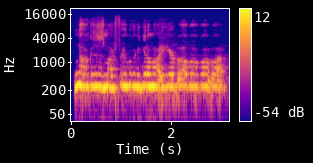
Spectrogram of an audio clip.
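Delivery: high, sustained mock protest; retold screaming. Friend refusing to leave his arrested buddy, high mock yell. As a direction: imitate a whiny-pitched shouted objection, tailing off. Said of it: "screaming at the cops".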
